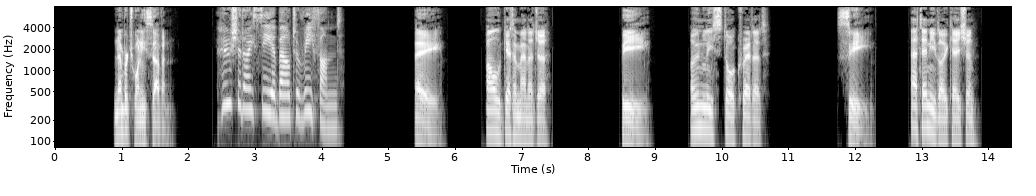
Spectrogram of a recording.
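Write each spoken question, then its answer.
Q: Who should I see about a refund?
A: A: I'll get a manager.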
